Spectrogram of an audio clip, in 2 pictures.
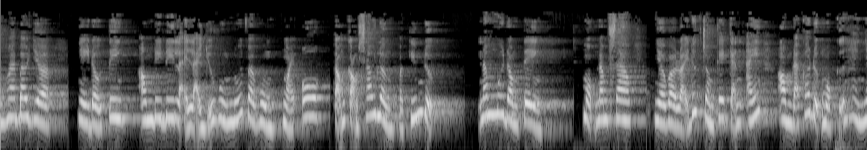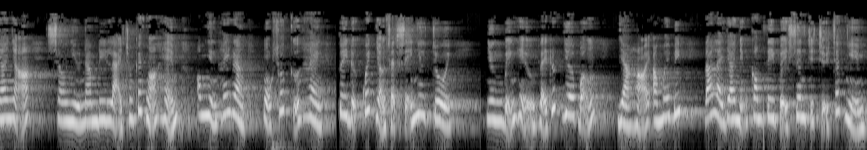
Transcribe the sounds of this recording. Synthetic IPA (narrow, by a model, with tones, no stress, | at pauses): ɦwaː˧ɓaː˧wzəː˨˩ | ŋa˨˩jɗə˨˩wt̪i˧ənʔə˧wŋ͡mɗi˧ɗi˧la̰ː˧˨jla̰ː˧˨jzɨ̰˧˥jvʊ˨˩ŋ͡mnu˨˦jvaː˨˩vʊ˨˩ŋ͡mŋwa̰ː˧˨jʔo˧t̪ə̰˧˩wŋ͡mkə̰˧˨wŋ͡msa˨˦wlə˨˩nvaː˨˩ki˨˦əmɗɨ˨˩ək̚ | na˧mːɨ˧əjɗə˨˩wŋ͡mt̪i˨˩ən | mo˨˩t̚na˧msaː˧wɲəː˨˩vaː˨˩wlwa̰ː˧˨jɗɨ˦˥k̚t͡ɕɔ˨˩wŋ͡mke˧ka˧˩jŋ̟ʔə˨˦jʔə˧wŋ͡mɗa̰ː˧˥kɔ˨˦ɗɨ˨˩ək̚mo˨˩t̚kɨ̰˧˩əɦaː˨˩ŋɲaː˧ɲɔ̰˧˥sa˧wɲi˨˩əwna˧mɗi˧la̰ː˧˨jt͡ɕɔ˧wŋ͡mkaː˦˥k̚ŋɔ̰˧˥ɦɛ˧˩mʔə˧wŋ͡mɲi˨˩nt̪ʰə˨˦jza˨˩ŋmo˨˩t̚so˨˦kɨ˧˩əɦaː˨˩ŋt̪wi˧ɗɨ˨˩əkːwe˦˥t̚zə̰˧˨nsa˨˩jk̚sɛ̰˧˥ɲɨ˧t͡ɕu˨˩əj | ɲɨ˧ŋɓḭ˧˩ənɦḭ˧˨əwla̰ː˧˨jzɨ˦˥t̚zəː˧ɓə̰˧˩nzaː˨˩ɦɔ˧˩jʔə˧wŋ͡mmə˨˦jɓi˦˥ət̚ɗɔ˨˦la̰ː˨˩zɔ˧ɲɨ̰˧˥ŋkə˧wŋ͡mt̪i˧vḛ˧˨sï˧ŋ̟t͡ɕḭ˧˥t͡ɕḭ˧˥t͡ɕa˦˥jk̚ɲḭ˧˨əm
